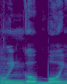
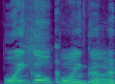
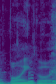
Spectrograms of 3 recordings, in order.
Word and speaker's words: Oingo Boingo: Oingo Boingo. – Wait, oh, you're right. I said that weird. Oingo Boingo. – Oingo Boingo.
